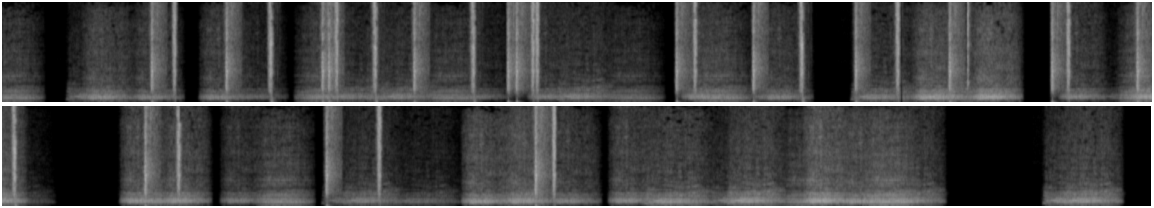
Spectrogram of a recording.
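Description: Ankylosaurs grunt and growl in bursts.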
